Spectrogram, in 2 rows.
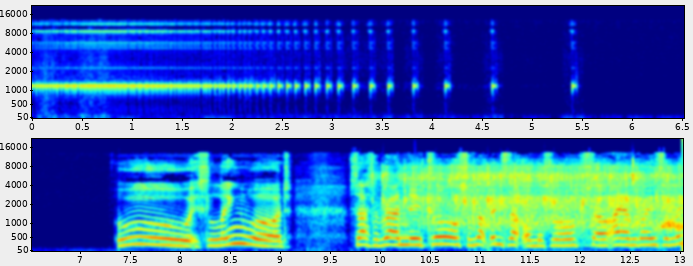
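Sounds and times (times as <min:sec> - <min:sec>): spinning wheel ticking: 0:00.0 - 0:03.9.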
